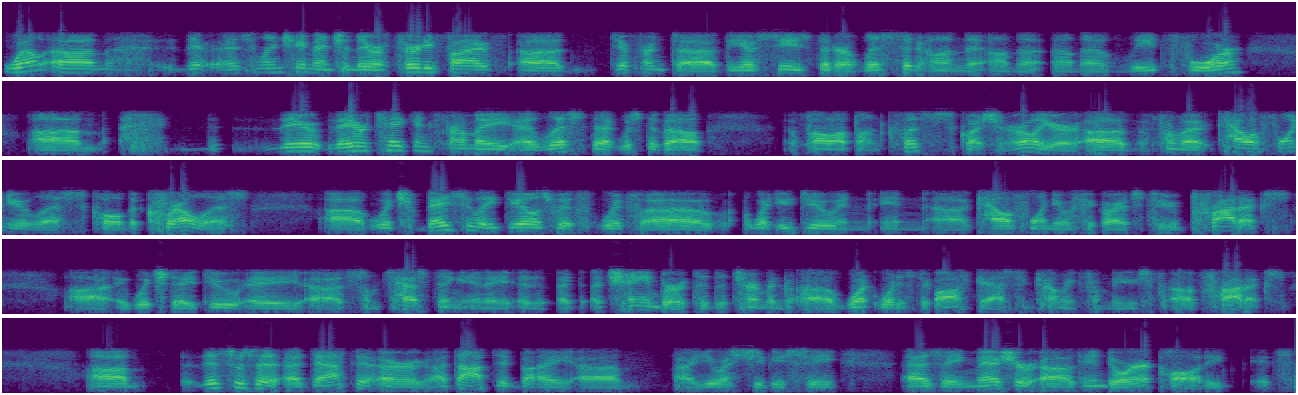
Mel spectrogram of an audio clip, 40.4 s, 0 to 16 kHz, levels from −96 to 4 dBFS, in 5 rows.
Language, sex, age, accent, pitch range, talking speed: English, male, 40-59, American, 90-140 Hz, 170 wpm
